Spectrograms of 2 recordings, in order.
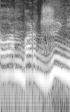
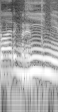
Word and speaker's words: Lamborghini: У тебя Ламборджини, ёптвою, ты за десятку вот такая... Ламборгини, мальчик мой, пожалуйста, не позор. Мы в Петербурге говорим Ламборджини.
